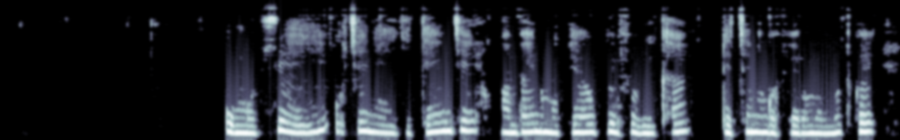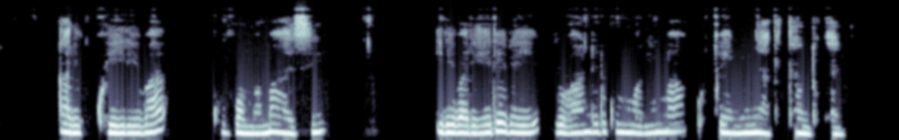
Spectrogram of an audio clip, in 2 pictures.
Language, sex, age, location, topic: Kinyarwanda, female, 25-35, Kigali, health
